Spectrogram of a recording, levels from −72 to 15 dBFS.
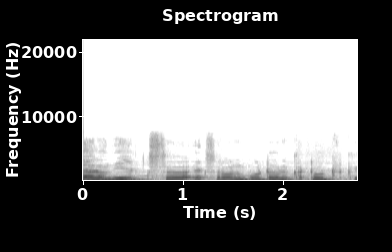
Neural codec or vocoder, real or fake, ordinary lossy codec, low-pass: none; real; none; none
